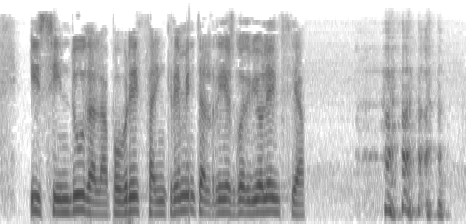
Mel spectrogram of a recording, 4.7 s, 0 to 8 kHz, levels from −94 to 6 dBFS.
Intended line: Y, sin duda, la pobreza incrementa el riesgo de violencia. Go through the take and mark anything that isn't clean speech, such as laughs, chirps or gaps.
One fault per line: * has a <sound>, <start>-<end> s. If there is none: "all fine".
* has a laugh, 3.5-4.5 s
